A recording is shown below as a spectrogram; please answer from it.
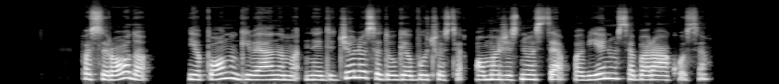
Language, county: Lithuanian, Alytus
